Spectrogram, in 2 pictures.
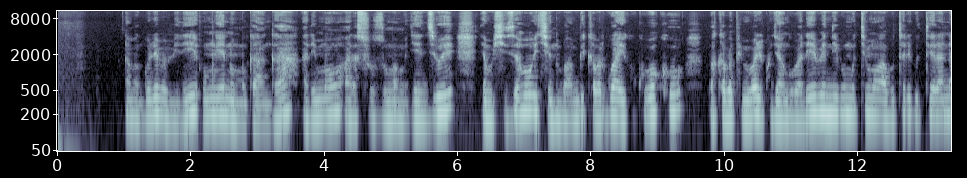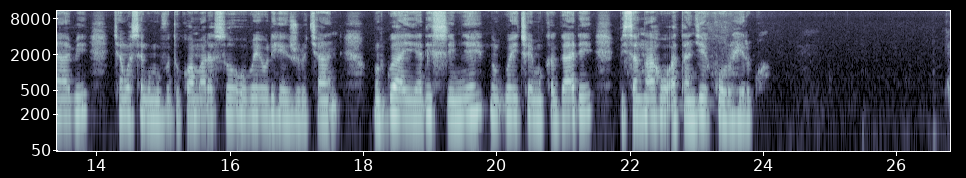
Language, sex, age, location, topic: Kinyarwanda, female, 18-24, Huye, health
